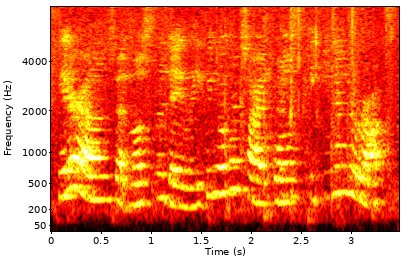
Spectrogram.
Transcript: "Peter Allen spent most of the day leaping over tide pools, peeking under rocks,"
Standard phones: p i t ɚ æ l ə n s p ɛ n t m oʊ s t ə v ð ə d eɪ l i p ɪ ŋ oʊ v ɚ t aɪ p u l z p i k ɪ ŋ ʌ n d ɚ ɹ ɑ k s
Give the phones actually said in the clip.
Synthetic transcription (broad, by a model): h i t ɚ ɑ ə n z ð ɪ t m oʊ s t ə v ð ə d eɪ l i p ɪ ŋ oʊ v ɚ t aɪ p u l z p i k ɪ ŋ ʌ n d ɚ ɹ ɑ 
